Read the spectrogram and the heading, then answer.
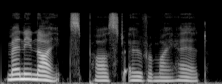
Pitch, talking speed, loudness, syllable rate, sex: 190 Hz, 160 wpm, -17 LUFS, 4.5 syllables/s, female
